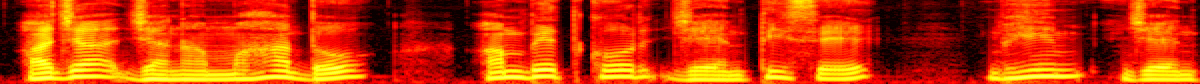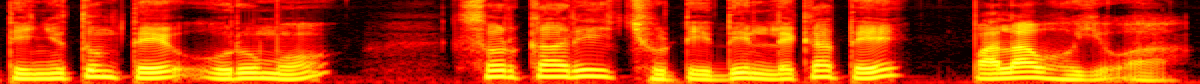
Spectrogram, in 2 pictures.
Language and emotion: Santali, neutral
